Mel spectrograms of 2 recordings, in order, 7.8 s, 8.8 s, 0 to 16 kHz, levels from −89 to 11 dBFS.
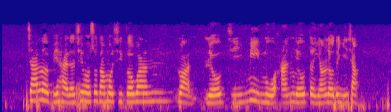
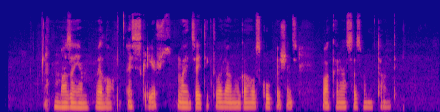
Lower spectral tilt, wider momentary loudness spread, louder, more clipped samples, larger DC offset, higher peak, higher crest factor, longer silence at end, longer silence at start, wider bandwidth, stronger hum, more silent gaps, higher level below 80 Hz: about the same, -4.5 dB/octave vs -4.5 dB/octave; about the same, 11 LU vs 10 LU; first, -16 LUFS vs -27 LUFS; neither; neither; about the same, -2 dBFS vs -4 dBFS; second, 14 dB vs 24 dB; second, 0.05 s vs 0.7 s; second, 0.5 s vs 0.85 s; second, 8.2 kHz vs 11 kHz; neither; neither; first, -48 dBFS vs -62 dBFS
